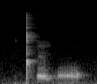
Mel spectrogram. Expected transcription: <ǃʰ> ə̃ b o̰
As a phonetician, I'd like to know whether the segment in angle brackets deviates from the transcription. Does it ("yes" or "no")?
no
